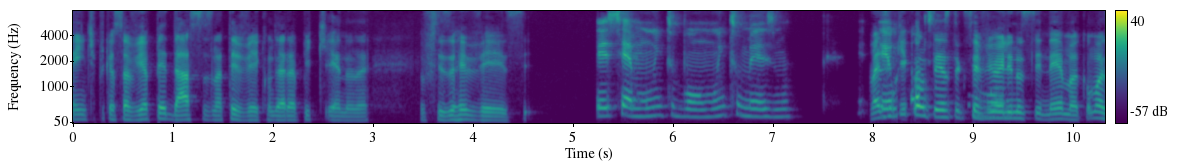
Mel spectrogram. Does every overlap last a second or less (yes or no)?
no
